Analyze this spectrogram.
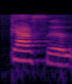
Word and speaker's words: castle: Castle. In the word castle, which letter is silent? T.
